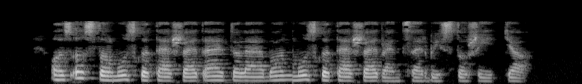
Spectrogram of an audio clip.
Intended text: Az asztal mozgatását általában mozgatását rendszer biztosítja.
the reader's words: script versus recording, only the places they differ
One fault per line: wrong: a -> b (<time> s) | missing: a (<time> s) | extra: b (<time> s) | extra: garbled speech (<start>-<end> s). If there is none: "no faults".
no faults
